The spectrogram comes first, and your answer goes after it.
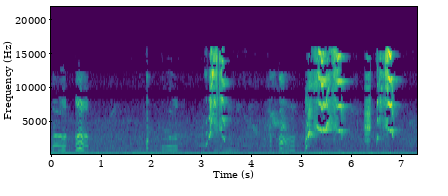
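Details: A monkey unwilling to be left alone makes whining, arched whimpers that rise and fall in pitch, followed by a few sharper, higher squeals near the end, over quiet background noise.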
